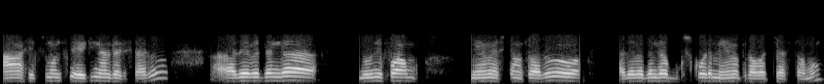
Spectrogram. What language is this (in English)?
Telugu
